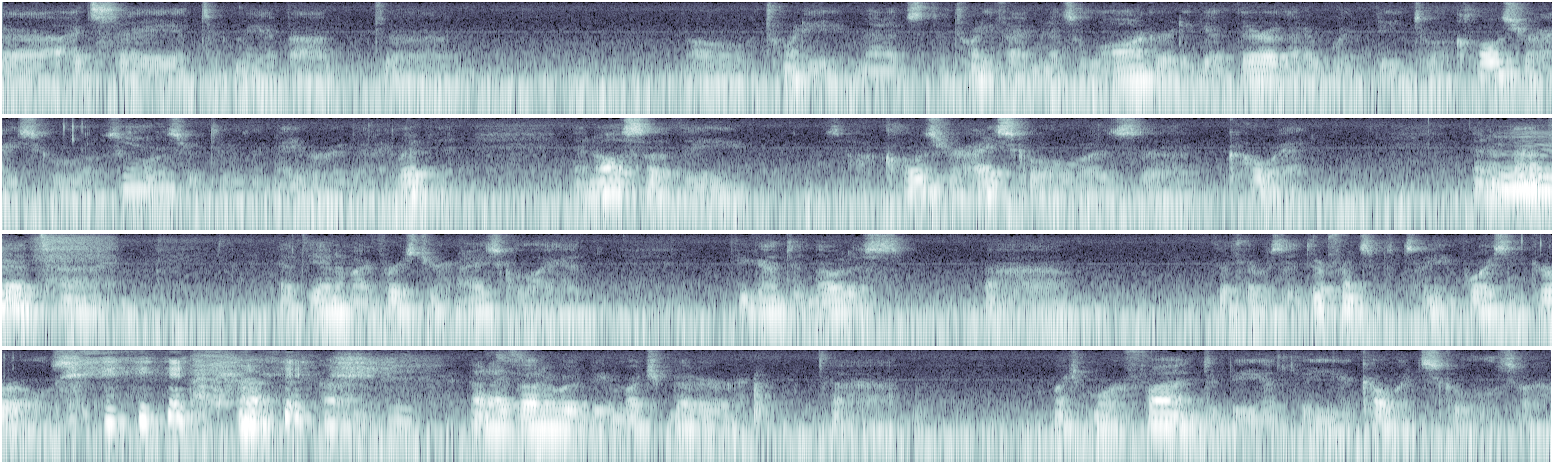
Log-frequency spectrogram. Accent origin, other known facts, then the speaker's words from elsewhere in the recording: Chicago, Illinois, United States; I was born in Chicago. I think it was called St. Mary's Hospital on the near west side of Chicago, on Lake Street, I believe it was. My family moved to the northwest side of Chicago. I grew up on the northwest side in the city.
